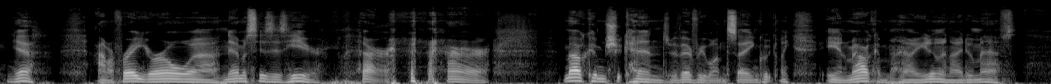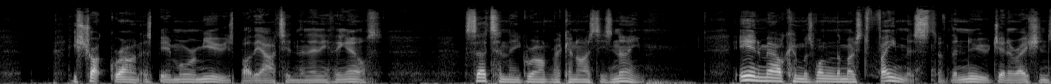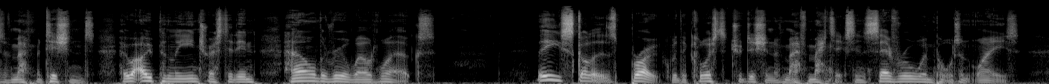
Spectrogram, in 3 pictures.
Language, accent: English, British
